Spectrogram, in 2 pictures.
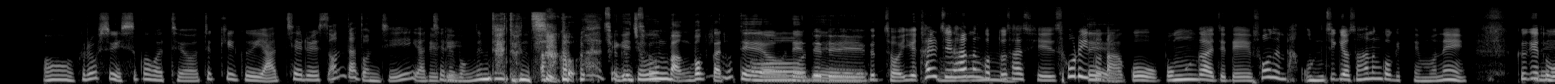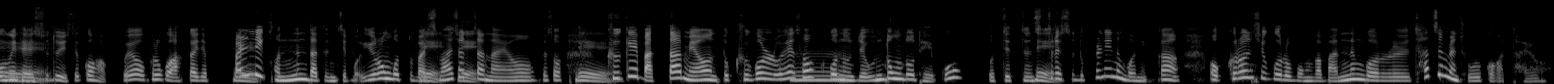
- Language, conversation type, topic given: Korean, advice, 스트레스 받을 때 과자를 폭식하는 습관 때문에 죄책감이 드는 이유는 무엇인가요?
- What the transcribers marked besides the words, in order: laughing while speaking: "아 그쵸, 그쵸"; laughing while speaking: "먹는다든지 이거"; other background noise; tapping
